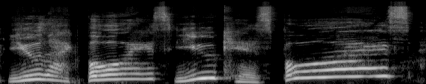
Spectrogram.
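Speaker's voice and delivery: put-on very high, slow, squealed child taunt; shrill sing-song kid voice; mocking kids. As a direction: tease like a little brother. Little brothers mocking him.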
